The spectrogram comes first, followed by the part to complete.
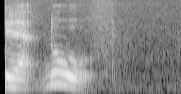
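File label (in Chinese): "tie3lu4", Mandarin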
